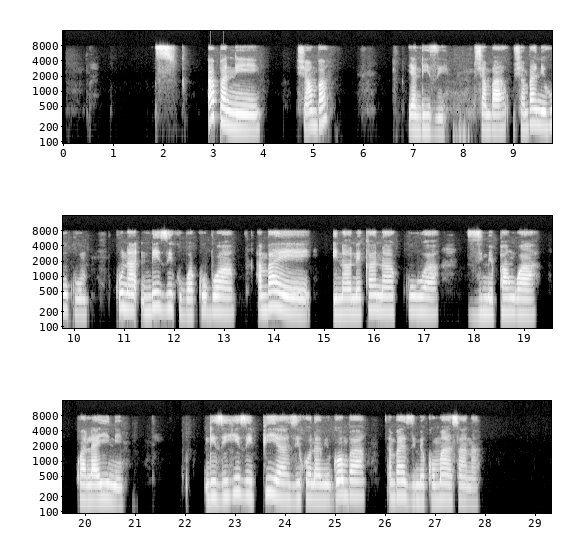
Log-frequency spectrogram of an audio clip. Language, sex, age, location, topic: Swahili, female, 25-35, Kisumu, agriculture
